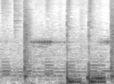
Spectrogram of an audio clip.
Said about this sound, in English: Yes, those are crickets. What are, I was gonna say. yeah, I've I've got my window open. So, actually, no, it's not crickets. It's tree frogs.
